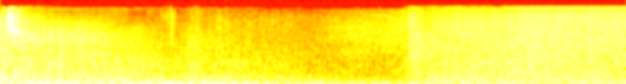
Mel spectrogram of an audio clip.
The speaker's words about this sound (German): So klingt es, wenn eine Bombe im Wasser explodiert.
